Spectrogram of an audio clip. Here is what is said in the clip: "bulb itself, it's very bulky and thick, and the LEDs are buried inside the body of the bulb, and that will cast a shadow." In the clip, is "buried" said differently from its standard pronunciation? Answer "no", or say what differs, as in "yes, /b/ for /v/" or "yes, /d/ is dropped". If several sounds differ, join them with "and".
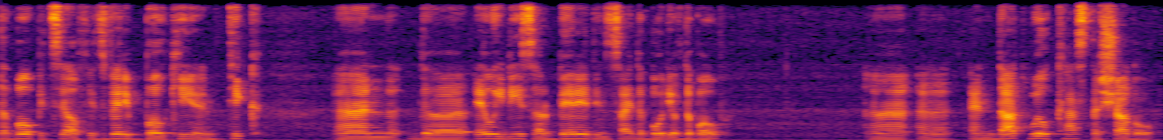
no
